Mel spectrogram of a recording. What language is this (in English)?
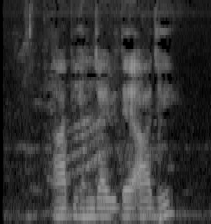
Loarki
